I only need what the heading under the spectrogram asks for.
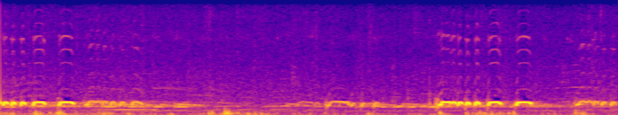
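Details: Singing local zebra dove used as a master track for sluggish doves: fast, stammering coo phrases rise in loud runs, then fade into quieter sustained tones over a knocking background.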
